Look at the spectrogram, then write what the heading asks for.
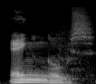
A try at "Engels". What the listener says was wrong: The G's not pronounced, so it's Engels. It's not a hard G.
